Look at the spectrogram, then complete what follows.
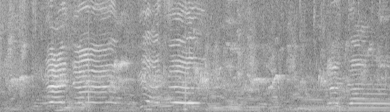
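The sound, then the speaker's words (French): Many small birds chirp and twitter nonstop in a shop that sells birds, their overlapping high calls filling the space, with faint voices murmuring underneath. “Mais ils vendent des oiseaux là-bas? En montre, il y a des oiseaux.”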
